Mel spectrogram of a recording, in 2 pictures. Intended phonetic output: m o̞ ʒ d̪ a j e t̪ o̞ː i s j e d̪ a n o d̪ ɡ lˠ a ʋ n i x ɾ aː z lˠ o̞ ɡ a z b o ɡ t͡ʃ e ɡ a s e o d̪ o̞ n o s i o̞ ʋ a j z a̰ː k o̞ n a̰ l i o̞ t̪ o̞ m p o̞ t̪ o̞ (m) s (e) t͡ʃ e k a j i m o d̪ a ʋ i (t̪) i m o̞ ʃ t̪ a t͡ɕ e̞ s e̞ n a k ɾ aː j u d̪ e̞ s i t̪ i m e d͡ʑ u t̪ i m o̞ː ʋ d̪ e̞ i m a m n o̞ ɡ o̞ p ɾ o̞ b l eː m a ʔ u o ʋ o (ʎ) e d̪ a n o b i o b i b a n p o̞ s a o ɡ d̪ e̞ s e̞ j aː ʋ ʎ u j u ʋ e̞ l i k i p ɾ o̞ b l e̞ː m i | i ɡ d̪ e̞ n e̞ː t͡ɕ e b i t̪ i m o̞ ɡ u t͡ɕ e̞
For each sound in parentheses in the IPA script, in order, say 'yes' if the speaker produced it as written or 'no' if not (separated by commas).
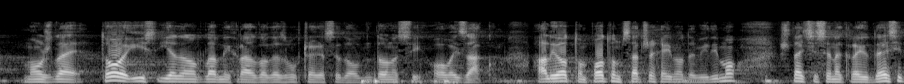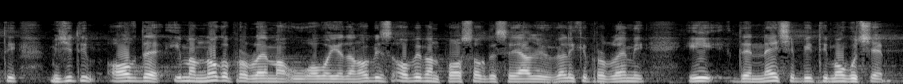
yes, no, no, no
